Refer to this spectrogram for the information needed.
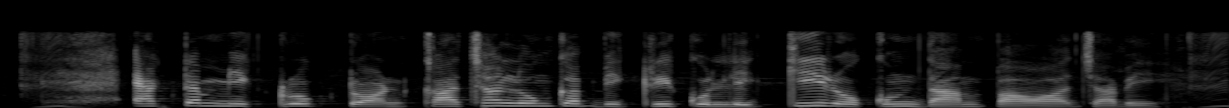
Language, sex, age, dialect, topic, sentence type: Bengali, female, 18-24, Rajbangshi, agriculture, question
